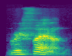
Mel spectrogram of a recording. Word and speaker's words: referral: Fíjense que yo pronuncio con una sola R y hay dos R's escritas, ¿sí? Se pronuncia con una sola R. Es medio raro para nosotros, porque no, para nosotros una sola R, ellos dos R seguidas la pronuncian como una sola R y suave.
